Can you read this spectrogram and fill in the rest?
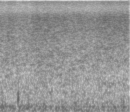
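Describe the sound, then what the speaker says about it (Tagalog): Wind buffets the microphone on a boat out at sea, a loud, continuous roaring rumble with waves beneath it. "rinig naman ninyo ang ingay ng hangin"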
